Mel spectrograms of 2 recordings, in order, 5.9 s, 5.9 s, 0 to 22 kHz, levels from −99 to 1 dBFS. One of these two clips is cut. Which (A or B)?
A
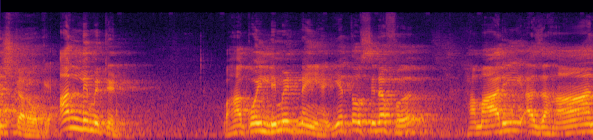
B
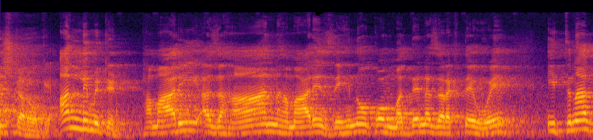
B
